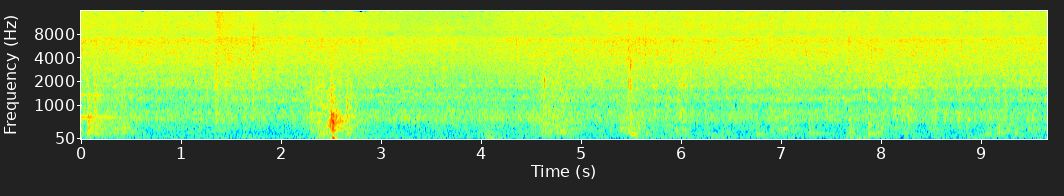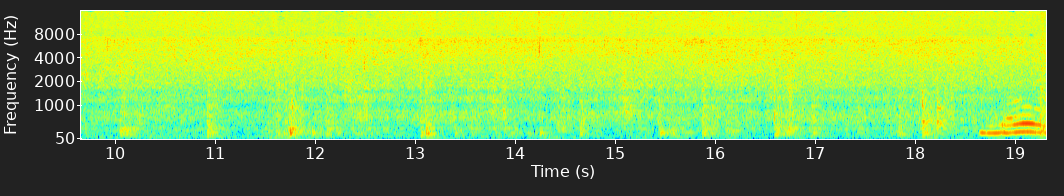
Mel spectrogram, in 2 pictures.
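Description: Sweet potato slices frying in hot oil and caramelizing sugar in a pan: a steady sizzle, with a few knocks of a wooden spatula against the pan as the pieces are turned, the sharpest about two and a half seconds in.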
